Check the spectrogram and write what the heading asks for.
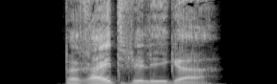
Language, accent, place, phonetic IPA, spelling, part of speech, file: German, Germany, Berlin, [bəˈʁaɪ̯tˌvɪlɪɡɐ], bereitwilliger, adjective, De-bereitwilliger.ogg
- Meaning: 1. comparative degree of bereitwillig 2. inflection of bereitwillig: strong/mixed nominative masculine singular 3. inflection of bereitwillig: strong genitive/dative feminine singular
